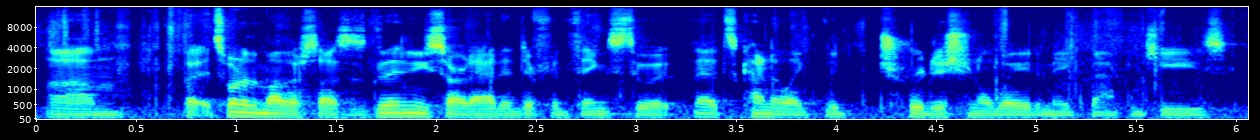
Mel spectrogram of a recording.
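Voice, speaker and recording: A man's voice: sits low, fast, a little hiss or hum. A man hosting a podcast, reading a memoir aloud and then chatting casually with restarts and fillers. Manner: relaxed, rambling, with frequent fillers and restarts. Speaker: podcast host.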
